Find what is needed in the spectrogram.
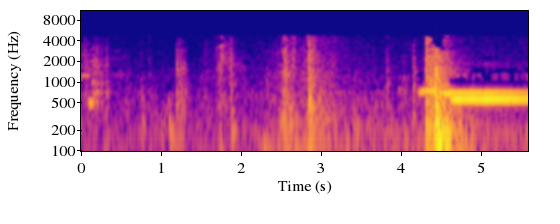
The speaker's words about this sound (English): It was kind of amazing to me that we actually had a doorbell in this radio station. Things are supposed to be done professionally here, without studio noise and that kind of thing.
